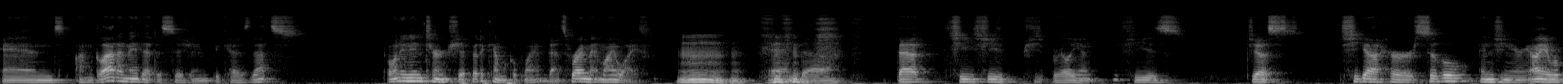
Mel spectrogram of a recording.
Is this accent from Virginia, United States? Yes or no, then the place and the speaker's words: yes; Virginia, United States; some of the places I would have been growing up in Virginia at the time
